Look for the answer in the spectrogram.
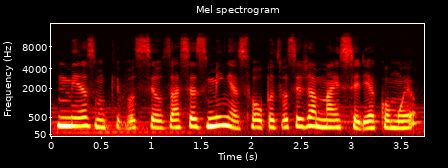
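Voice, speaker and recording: A woman's voice: mid-range voice, steady tone, moderate pace, a little hiss or hum, lightly acted. A woman reading a spoiled, fiery young woman. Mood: indignant. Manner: plain read-aloud, sharp and indignant.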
